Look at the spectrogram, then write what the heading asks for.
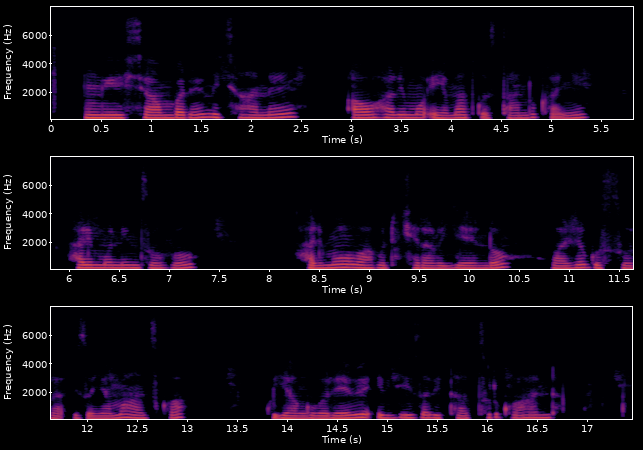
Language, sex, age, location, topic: Kinyarwanda, female, 25-35, Nyagatare, agriculture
